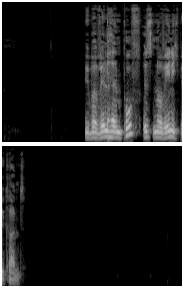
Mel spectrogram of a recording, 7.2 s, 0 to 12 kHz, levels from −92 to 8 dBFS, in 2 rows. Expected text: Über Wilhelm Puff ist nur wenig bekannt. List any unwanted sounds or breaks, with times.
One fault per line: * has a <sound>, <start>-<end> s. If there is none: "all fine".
all fine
